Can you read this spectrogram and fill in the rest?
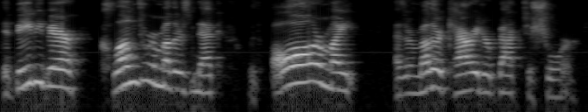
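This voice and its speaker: Bright, animated woman reading storybooks. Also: a little high, normal speed. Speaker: storytime host reading children's books. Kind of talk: reading picture books aloud with chatty asides.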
